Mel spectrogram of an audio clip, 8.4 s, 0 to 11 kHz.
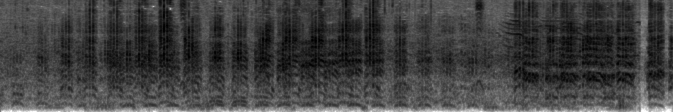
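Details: Harsh, rasping calls of many northern gannets on Helgoland, their nesting site since 1991, overlapping in a constant noisy chorus with rhythmic throaty pulses and a brief drop near the end.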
